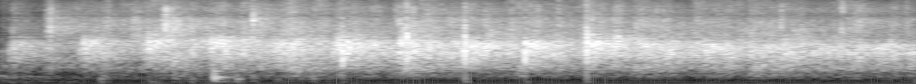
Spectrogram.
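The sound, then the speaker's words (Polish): Sustained applause from an audience at the close of a meeting, for guests including professor Rafał Jacek Delekta, a dense wash of many hands clapping at a steady, fairly loud level throughout, with no one speaking over it. “Bardzo serdecznie dziękuję i profesor Rafał Jacek Delekta, brawa.”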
